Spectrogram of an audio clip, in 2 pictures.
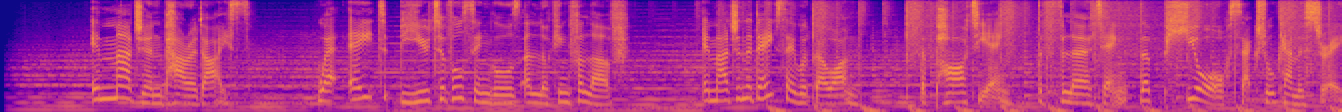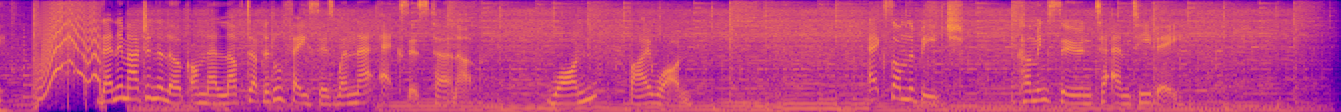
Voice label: COMMERCIALS; Ex On The Beach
